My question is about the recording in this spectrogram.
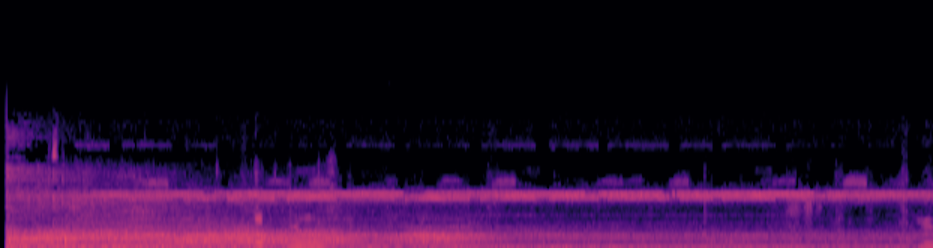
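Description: A car drives over the crossing and away, its tyre and engine noise loudest at first and fading over the first several seconds. A steady high insect trill runs underneath, and a brief voice is heard about four seconds in.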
